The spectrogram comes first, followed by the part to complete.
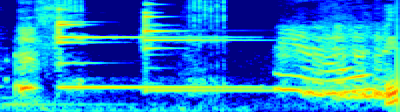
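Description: Two-note doorbell chime, ding-dong: a higher note and then a lower one, each ringing on briefly before fading.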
